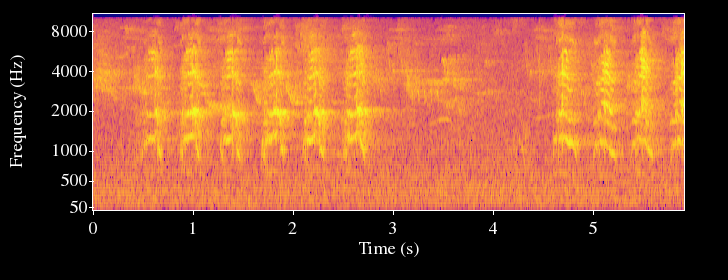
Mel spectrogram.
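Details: Turquoise-fronted amazon giving harsh, buzzy squawks about two or three per second in two bursts, with a quiet gap of about a second and a half between them.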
